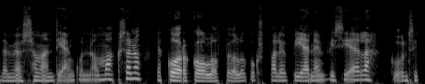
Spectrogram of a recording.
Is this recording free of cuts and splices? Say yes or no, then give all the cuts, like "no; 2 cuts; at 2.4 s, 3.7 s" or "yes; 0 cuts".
no; 1 cut; at 1.5 s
